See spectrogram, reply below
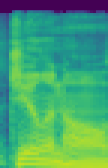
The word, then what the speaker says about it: Gyllenhaal: But you said Gyllenhaal, and it is Gyllenhaal, so there's some confusion there, you know, because that's a G. I think it could be like a hard G, should be a hard G, Gyllenhaal, if you'd never seen it or heard it before.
